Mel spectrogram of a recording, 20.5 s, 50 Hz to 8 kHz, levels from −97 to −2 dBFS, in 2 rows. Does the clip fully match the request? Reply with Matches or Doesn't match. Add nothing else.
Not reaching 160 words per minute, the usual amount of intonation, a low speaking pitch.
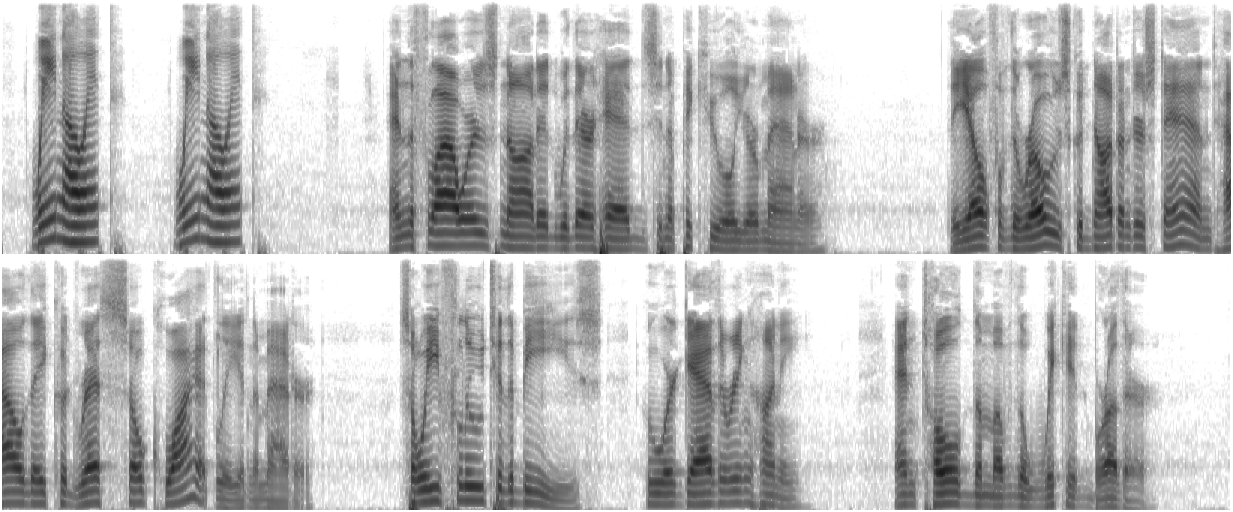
Matches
